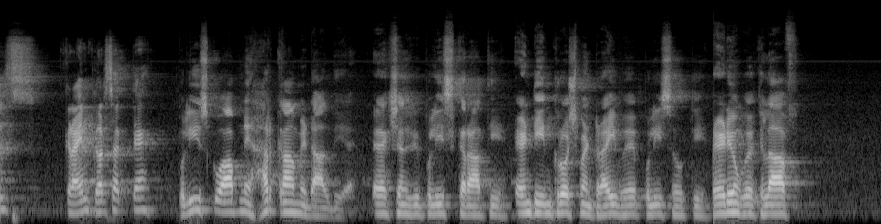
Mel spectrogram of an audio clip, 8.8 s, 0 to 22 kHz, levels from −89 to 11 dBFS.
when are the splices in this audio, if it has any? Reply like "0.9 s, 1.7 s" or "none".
1.8 s, 3.6 s, 5.1 s, 7.1 s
